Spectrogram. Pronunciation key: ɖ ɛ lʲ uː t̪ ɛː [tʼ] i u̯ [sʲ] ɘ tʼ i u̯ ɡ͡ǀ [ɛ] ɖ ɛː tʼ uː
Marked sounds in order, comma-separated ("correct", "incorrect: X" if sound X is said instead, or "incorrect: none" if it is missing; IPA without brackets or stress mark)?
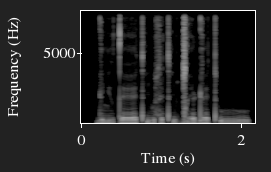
correct, incorrect: s, incorrect: ɛː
